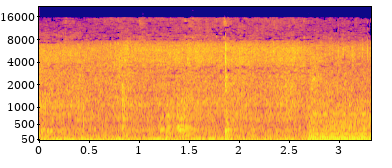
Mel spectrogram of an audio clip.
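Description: Brinjal and tomato fry in a pan for a Telangana chutney, giving a continuous soft sizzle and crackle with a small knock partway through and no voices.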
